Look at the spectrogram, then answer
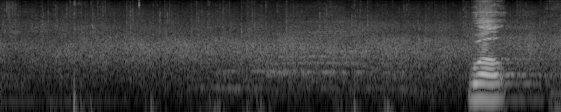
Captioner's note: applause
